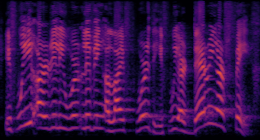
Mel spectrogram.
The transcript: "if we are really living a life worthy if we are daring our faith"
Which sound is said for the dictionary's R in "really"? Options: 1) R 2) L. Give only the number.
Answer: 2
